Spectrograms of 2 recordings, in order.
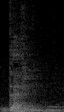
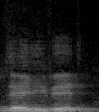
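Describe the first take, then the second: First: The name is pronounced the French way. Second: The name is pronounced the English way. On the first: "Mais en français" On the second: "En anglais"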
